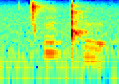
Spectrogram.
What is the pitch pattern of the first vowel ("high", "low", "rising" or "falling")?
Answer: high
